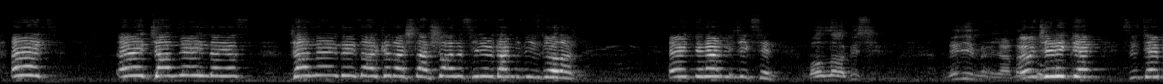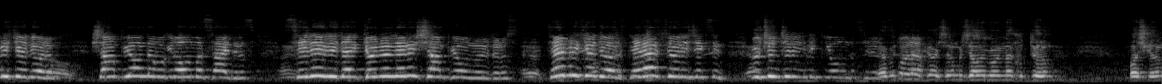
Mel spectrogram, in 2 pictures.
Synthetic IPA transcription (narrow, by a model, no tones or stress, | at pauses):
evɛt̪ | e̞vɛt̪̚d͡ʒanlːˠɯalʲind̪ajɯz̥ | d͡ʒanːˠɯajʲind̪ajɯzaɾkad̪aʃlˠaɾʃuand̪asilʲivid̪ænbiziːzlʲijo̞lˠaɾ | evɛt̪ne̞lʲæɾd̪ijed͡ʒɛcsin | lˠː | ø̞nd͡ʒe̞lʲiclʲɛ | sizit̪ʰɛbɾice̞d̪ijo̞ɾumʃampijo̞nd̪abuɟyno̞lˠmasajd̪ɯnɯz̥ | selʲiɾid̪ɛɟø̞nylʲːe̞ɾinʃampijo̞nunujd̪unuz̥t̪ʰɛbɾice̞d̪ijo̞ɾuzne̞lʲæɾsø̞jlʲejed͡ʒɛcsinyt͡ʃʰynd͡ʒylʲijlʲicːjolˠund̪asilʲivioɾaɾkad̪aʃlˠaɾɯmbd͡ʒanˠɯɟønylʲækʰut̪ʰujo̞ɾum | baʃkan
